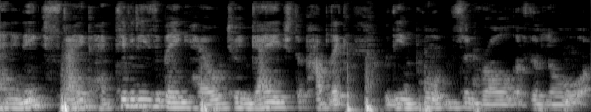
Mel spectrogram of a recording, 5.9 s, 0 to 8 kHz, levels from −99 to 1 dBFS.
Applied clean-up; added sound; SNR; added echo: classical method WPE with log-MMSE.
